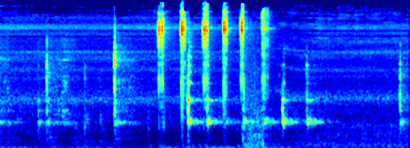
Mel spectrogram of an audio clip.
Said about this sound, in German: Ich zünde schon mal den Gasherd an.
